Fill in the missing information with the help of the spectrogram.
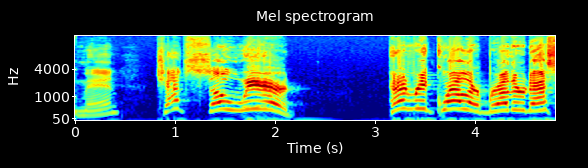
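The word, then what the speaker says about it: Cuellar: wrong with you man Chad's so weird Henry queller brother that's how you say it God damn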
